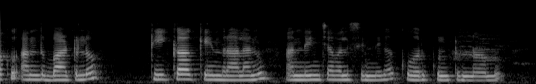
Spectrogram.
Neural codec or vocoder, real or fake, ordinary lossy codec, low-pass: none; real; none; 7.2 kHz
